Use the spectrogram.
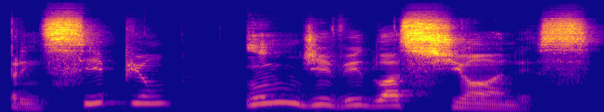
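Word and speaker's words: principium individuationis: chamado em latim de princípium individuacion escreve-se assim mas pronuncia dessa forma princípium individuacion que quer dizer princípio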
